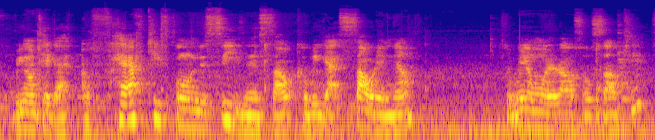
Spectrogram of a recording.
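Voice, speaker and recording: With lively intonation, a man speaks at a medium pitch and a fairly quick pace. Room echo is audible and background noise is noticeable. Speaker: home cooking channel host. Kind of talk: cooking tutorial. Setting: home kitchen. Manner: loud; casual, chatty.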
